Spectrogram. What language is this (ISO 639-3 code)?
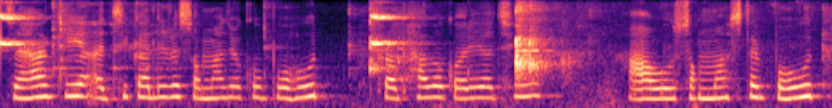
ori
